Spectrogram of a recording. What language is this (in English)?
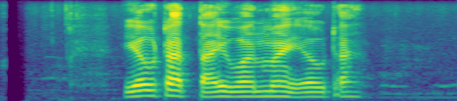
Nepali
